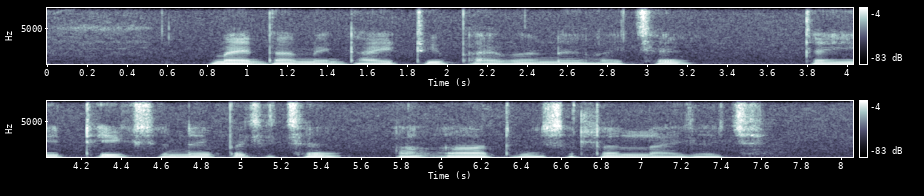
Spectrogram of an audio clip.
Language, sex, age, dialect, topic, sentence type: Maithili, male, 36-40, Eastern / Thethi, agriculture, statement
